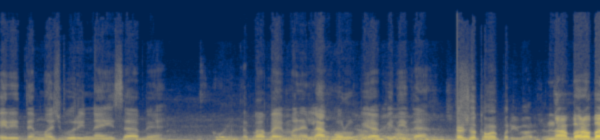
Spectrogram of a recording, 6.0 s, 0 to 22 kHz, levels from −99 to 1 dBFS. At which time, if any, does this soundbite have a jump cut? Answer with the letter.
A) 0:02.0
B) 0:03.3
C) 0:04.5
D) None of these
C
